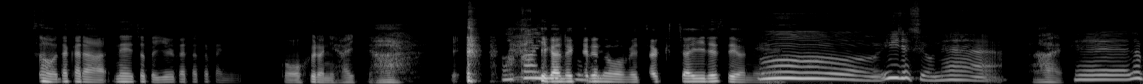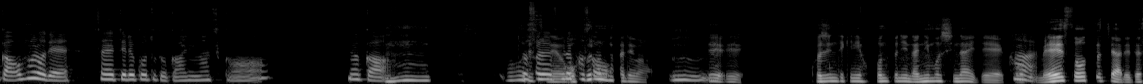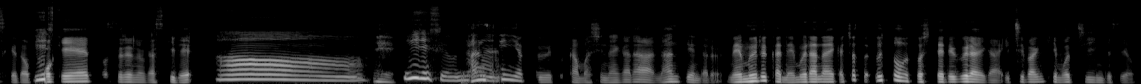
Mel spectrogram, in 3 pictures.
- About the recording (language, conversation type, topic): Japanese, podcast, 疲れたとき、家でどうリラックスする？
- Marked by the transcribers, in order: chuckle; other background noise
